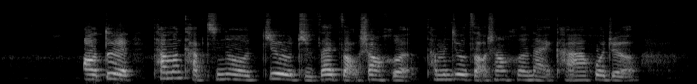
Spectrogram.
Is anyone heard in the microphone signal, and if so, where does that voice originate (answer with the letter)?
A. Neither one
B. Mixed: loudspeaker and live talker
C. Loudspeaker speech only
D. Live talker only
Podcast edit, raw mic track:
C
